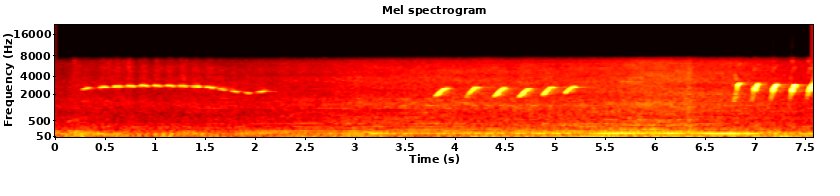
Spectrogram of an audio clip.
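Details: Greater green leafbird of the genuine Banyuwangi strain: a long wavering whistle falling at the end, a pause, then a neat series of five quick upswept notes and a final rapid chatter.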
